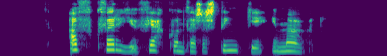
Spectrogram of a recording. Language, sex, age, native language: Icelandic, female, 20-29, Icelandic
